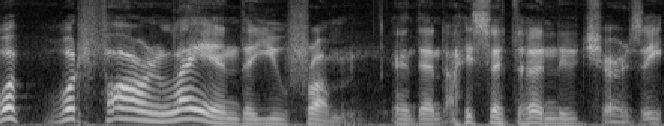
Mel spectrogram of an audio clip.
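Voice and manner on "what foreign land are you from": slow southern belle drawl, Georgia-style twang. Retelling what a waitress asked when stopping to eat, southern belle accent. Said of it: "with her southern belle accent, her southern twang".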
